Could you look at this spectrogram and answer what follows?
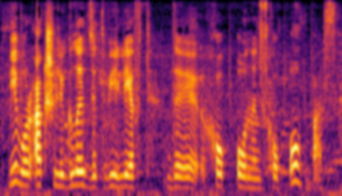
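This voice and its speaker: A woman vlogger narrates a casual walking tour outdoors, thinking aloud with hesitant pauses. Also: on the low side, darkish tone. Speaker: travel vlogger. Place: outdoors on a city square.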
